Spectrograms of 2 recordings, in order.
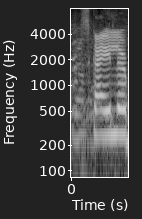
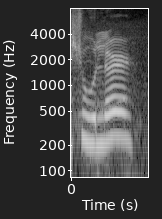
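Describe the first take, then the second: First: The name starts with a 'sky' sound. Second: The name starts with a 'shoo' sound. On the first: The speaker calls it right. "Skyler pala pag pronounce na" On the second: The speaker calls it wrong. "hindi pala Schuler. Kala ko Schuler"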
